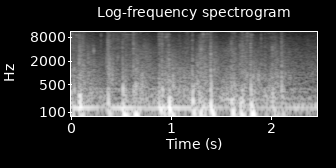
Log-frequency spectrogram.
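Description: A horse named Buell trots in Red Dead Online, its hooves clip-clopping in a steady, close rhythm of quick, muffled beats.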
